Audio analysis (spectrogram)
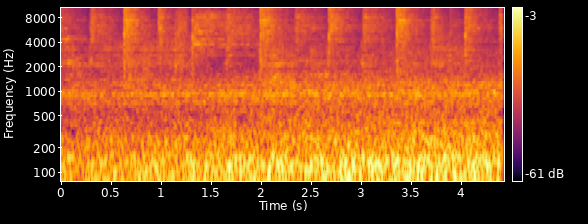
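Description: A Ford F-150 Lightning electric pickup accelerates on the road, heard from inside as a constant low rumble of tyre and road noise that grows slightly louder, with no engine note.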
